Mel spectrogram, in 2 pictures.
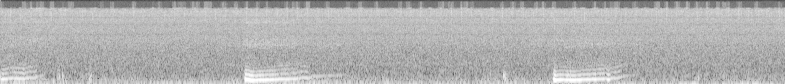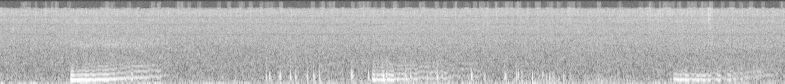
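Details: Sleeping cat in spring, snoring softly indoors: a quiet, low breathy snore with a faint rising squeak, repeated about every three seconds in a steady rhythm, over a low background hum.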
